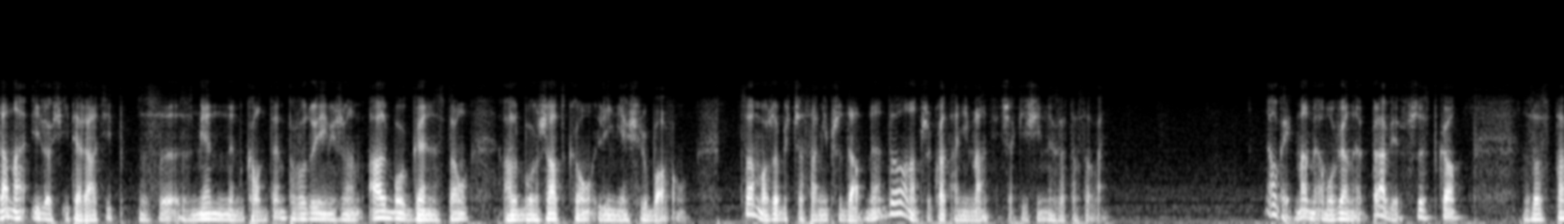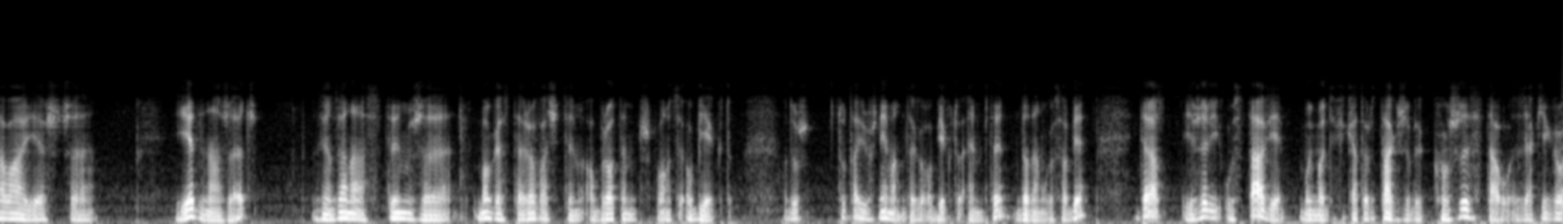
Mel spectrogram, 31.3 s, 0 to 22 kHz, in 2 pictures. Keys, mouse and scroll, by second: 0.0 click, 0.4 click, 3.0 click, 12.5 middle click, 13.6 middle click, 15.3 middle click, 18.1 middle click, 19.2 middle click, 20.4 middle click, 23.2 Tab, 23.8 right click, 24.2 right click, 24.4 right click, 25.4 shift+a, 27.4 right click, 28.2 right click, 31.1 click.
